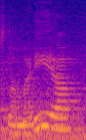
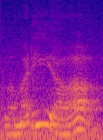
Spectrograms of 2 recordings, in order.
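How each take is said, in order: First: The pitch rises and then falls at the end. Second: The pitch rises, falls, then rises again. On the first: "like the circumflex" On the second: "like the rising, falling, rise"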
